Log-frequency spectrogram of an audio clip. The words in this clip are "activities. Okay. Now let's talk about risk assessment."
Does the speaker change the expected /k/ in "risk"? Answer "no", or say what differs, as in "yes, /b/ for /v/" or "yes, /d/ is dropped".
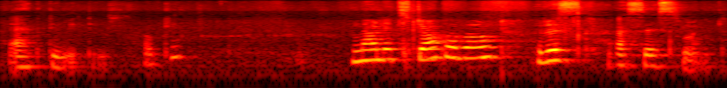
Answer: no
